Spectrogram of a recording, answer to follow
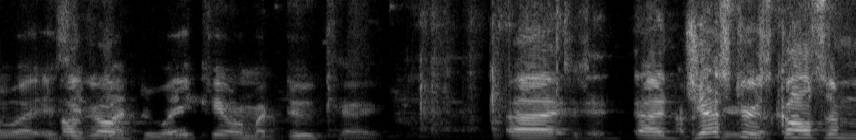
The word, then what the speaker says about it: Madueke: It's Like Madueke. That's how you say it.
